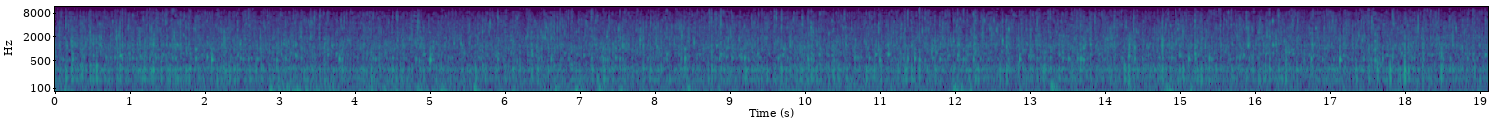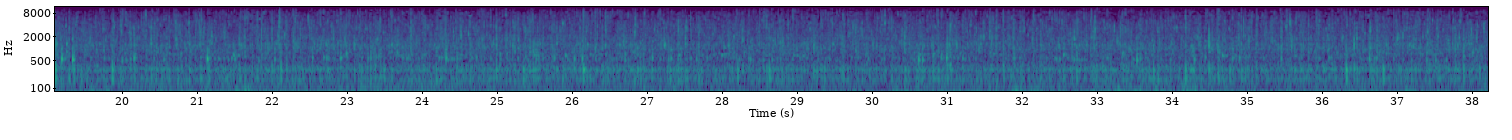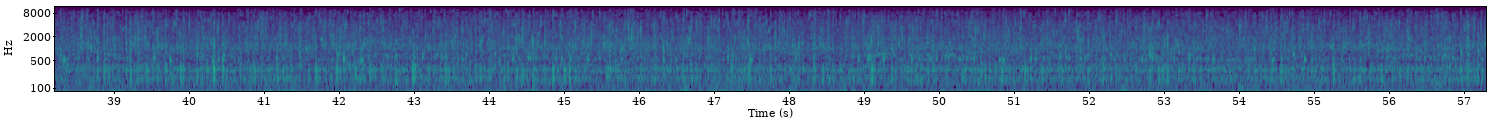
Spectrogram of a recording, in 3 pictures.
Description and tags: VOC 170330-1240 FR Water
Small water source (close miking).
Recorded in September 2017 in France, with an Olympus LS-100 (internal microphones).
small, flowing, spring-water, water-stream, close-miking, water-source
